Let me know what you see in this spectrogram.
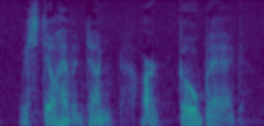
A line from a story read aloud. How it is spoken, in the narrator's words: my partner whispered to me urgently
